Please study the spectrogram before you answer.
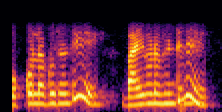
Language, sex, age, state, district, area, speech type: Odia, female, 30-45, Odisha, Puri, urban, conversation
